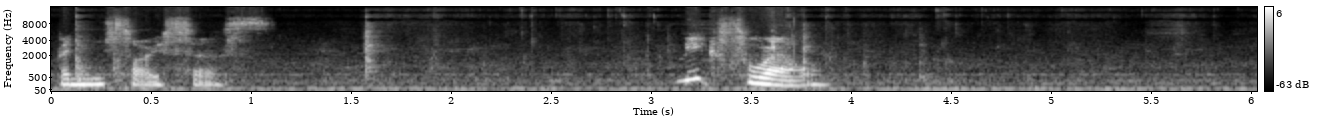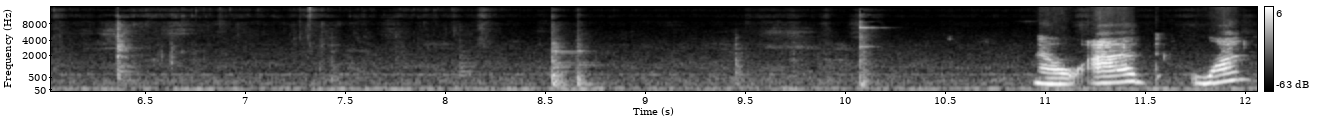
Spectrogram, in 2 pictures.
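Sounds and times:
steady low hum: 0.0s - 12.0s
spoon stirring food in pot: 1.4s - 8.8s.

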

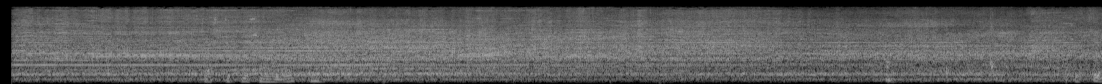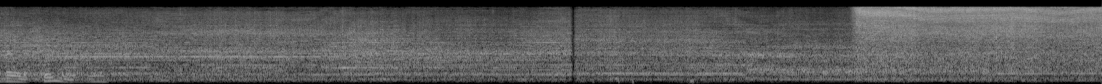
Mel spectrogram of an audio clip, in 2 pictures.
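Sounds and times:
hair dryer blowing: 0.4s - 22.0s.

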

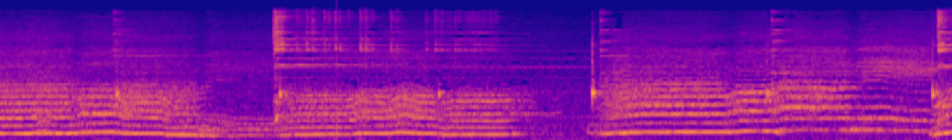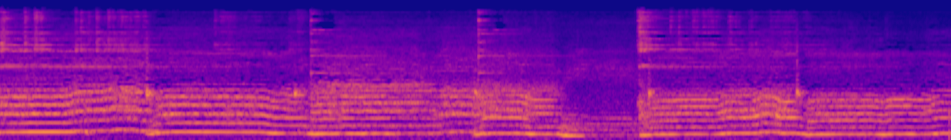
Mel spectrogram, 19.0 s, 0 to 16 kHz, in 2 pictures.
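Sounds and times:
metal hand chime ringing: 1.2s - 1.7s, 2.8s - 8.2s, 9.3s - 15.1s, 15.9s - 17.9s.

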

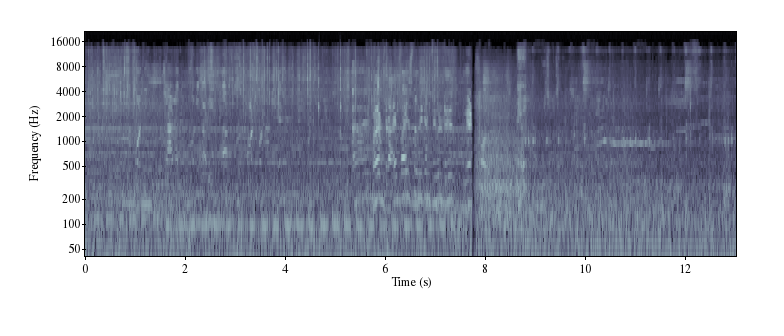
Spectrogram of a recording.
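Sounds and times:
car driving rumble in cabin: 0.0s - 13.0s.

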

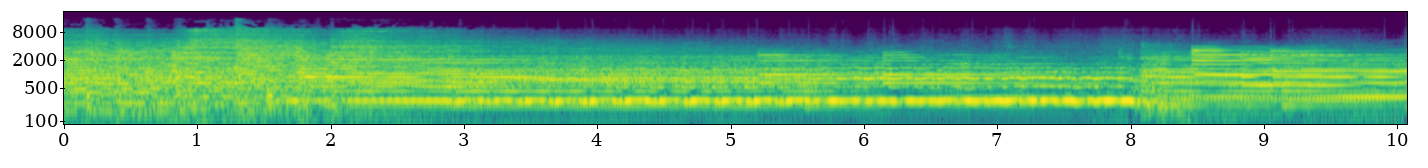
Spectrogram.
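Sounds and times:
electric guitars droning chord: 0.0s - 10.0s.

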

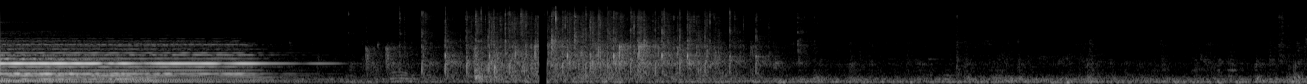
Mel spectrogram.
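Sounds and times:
held musical note: 0.0s - 3.5s.

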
